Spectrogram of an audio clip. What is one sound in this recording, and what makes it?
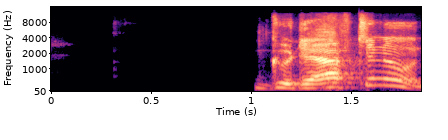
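A man begins speaking through an online call.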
